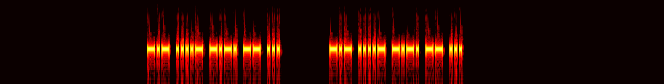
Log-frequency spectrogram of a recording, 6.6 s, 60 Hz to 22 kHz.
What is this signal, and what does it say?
Morse code, heard as a keyed tone, about 52 wpm, 700 Hz. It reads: K4CMS K4CMS
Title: USA Call Signs - 5 Characters - Repeated 2x - 50wpm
